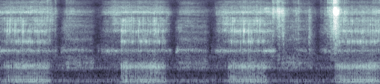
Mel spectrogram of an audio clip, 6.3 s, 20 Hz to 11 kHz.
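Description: Loud, rough, low snores on the in-breaths, alternating with quieter out-breaths, about three breaths in six seconds, roughly 17 a minute.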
